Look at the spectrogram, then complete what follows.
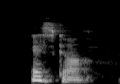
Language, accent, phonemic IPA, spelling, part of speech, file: English, Southern England, /ˈɛskɑː/, eschar, noun, LL-Q1860 (eng)-eschar.wav
- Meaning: A superficial structure of dead tissue, usually hardened, and commonly but not necessarily dark, adhering to underlying living or necrotic tissue, caused by gangrene or a burn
